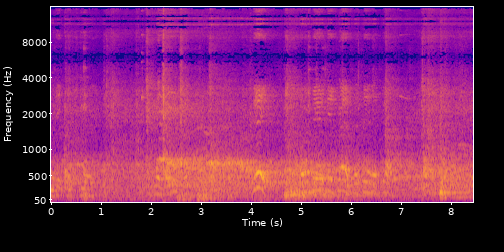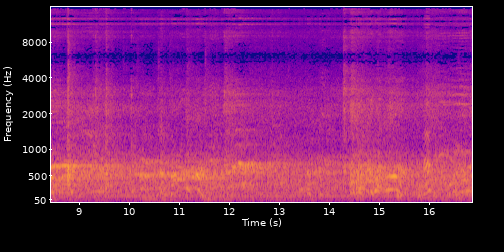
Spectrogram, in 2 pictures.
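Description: Indistinct voices talking in the echoing hall of an ice rink, with a few sharp knocks from hockey play on the ice.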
